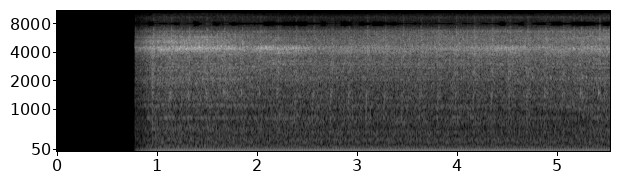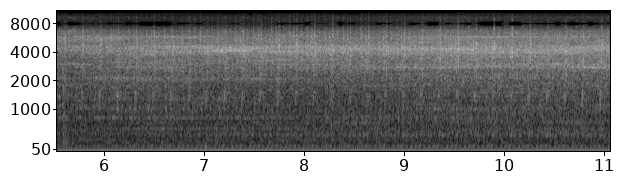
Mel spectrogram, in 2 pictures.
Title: Стук в двигателе EJ204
